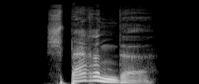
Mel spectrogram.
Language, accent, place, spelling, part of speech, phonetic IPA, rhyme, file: German, Germany, Berlin, sperrende, adjective, [ˈʃpɛʁəndə], -ɛʁəndə, De-sperrende.ogg
- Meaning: inflection of sperrend: 1. strong/mixed nominative/accusative feminine singular 2. strong nominative/accusative plural 3. weak nominative all-gender singular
